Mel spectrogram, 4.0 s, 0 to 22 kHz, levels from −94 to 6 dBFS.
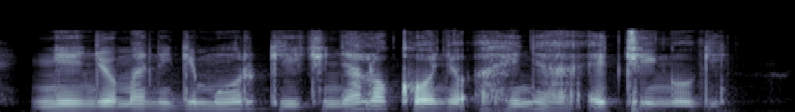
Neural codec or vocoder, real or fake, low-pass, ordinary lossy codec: none; real; 7.2 kHz; none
